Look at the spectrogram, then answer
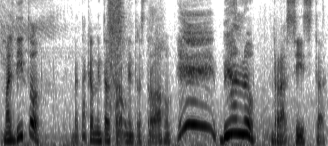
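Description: A man chatting excitedly while playing a video game, with a Central American Spanish accent, making blaster sounds and joking. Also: medium pitch, normal speed, faint music behind. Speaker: gameplay streamer. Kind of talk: casual let's-play commentary.

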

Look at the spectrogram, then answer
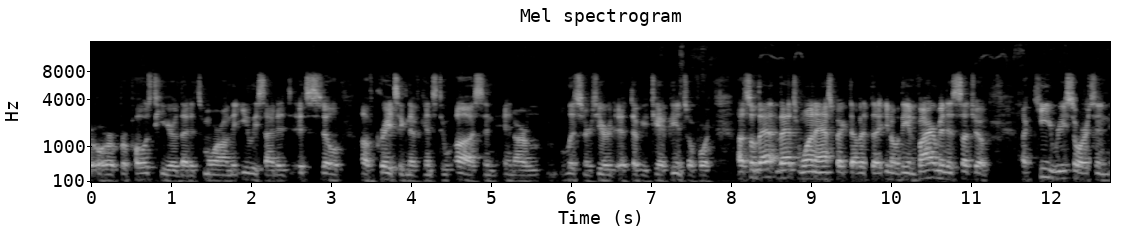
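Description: A man's voice: lowish voice, a little mellow. A man in his thirties, a radio news editor, explaining conversationally from a small studio over a video call. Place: home office studio. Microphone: studio mic on boom. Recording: slightly dull call audio.

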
